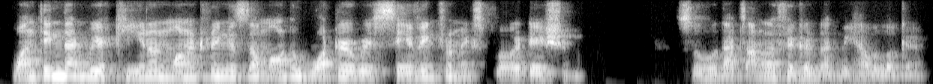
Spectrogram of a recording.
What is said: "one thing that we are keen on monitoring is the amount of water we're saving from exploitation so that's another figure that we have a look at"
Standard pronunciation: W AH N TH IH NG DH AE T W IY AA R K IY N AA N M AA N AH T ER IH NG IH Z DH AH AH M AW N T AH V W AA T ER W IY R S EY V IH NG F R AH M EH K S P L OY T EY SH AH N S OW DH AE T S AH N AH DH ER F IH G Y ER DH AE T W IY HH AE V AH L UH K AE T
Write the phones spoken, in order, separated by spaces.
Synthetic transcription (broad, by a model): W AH N T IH NG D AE T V IY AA R K IY N AA N M AA N AH T ER IH NG IH Z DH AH AH M AW N T AH V AA T ER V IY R S EY V IH NG F R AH M EH K S P L OY T EY SH AH N S OW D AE T S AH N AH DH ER F IH G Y ER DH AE T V IY HH AE V AH L UH K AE T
